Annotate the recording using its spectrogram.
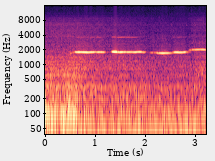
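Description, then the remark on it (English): A man whistles a national anthem as a slow, sustained melody with long held notes, clear, over a faint low background rumble with no talking. “he's whistling a national anthem.”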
